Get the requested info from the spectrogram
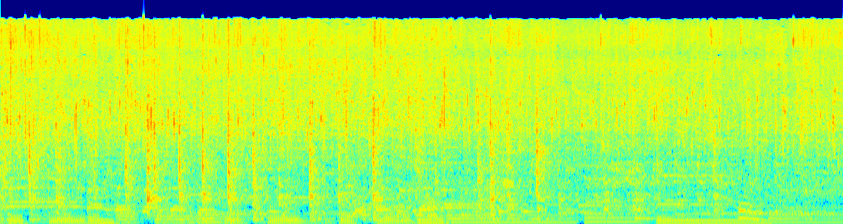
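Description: Food sizzling as it fries in hot oil in a pan, with a utensil now and then clinking and scraping against the pan as it is stirred.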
